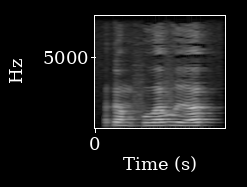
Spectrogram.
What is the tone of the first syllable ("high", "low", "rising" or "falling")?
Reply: low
